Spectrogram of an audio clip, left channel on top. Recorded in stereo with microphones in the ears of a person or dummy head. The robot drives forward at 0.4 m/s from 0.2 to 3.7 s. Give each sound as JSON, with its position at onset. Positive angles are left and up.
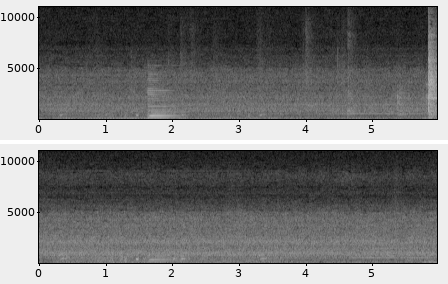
{"t": 1.6, "sound": "a piano", "side_deg": 65, "distance_m": 0.6}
